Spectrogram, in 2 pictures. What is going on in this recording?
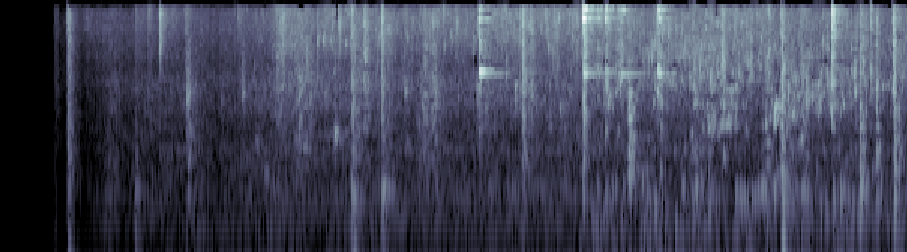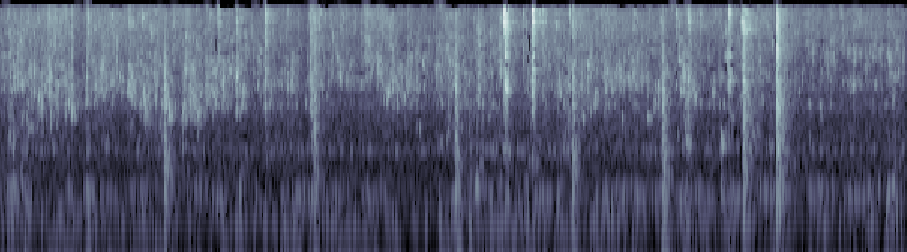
I turned on the sink, moved some dishes in the sink, then turned the water off.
